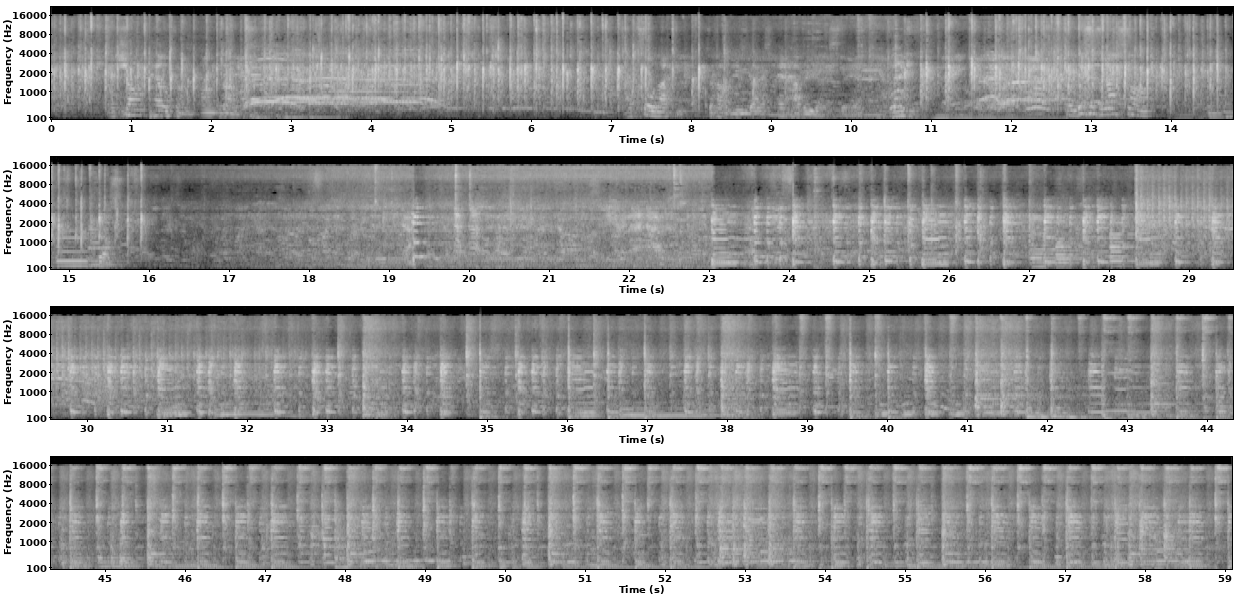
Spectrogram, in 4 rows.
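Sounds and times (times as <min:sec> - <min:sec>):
electric guitars: 0:00.0 - 0:16.0, 0:18.6 - 0:59.0
drum kit: 0:10.1 - 0:15.8, 0:23.0 - 0:59.0
electric bass: 0:14.0 - 0:15.7, 0:30.8 - 0:59.0.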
